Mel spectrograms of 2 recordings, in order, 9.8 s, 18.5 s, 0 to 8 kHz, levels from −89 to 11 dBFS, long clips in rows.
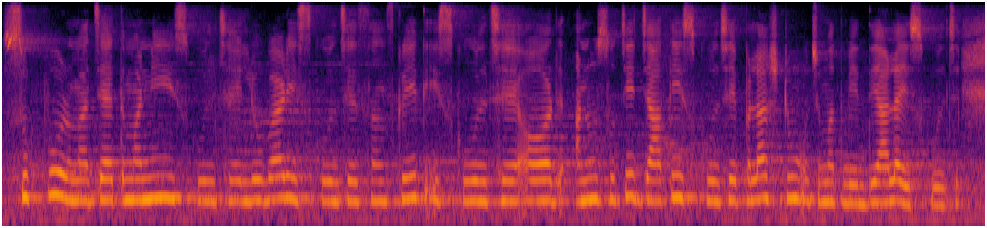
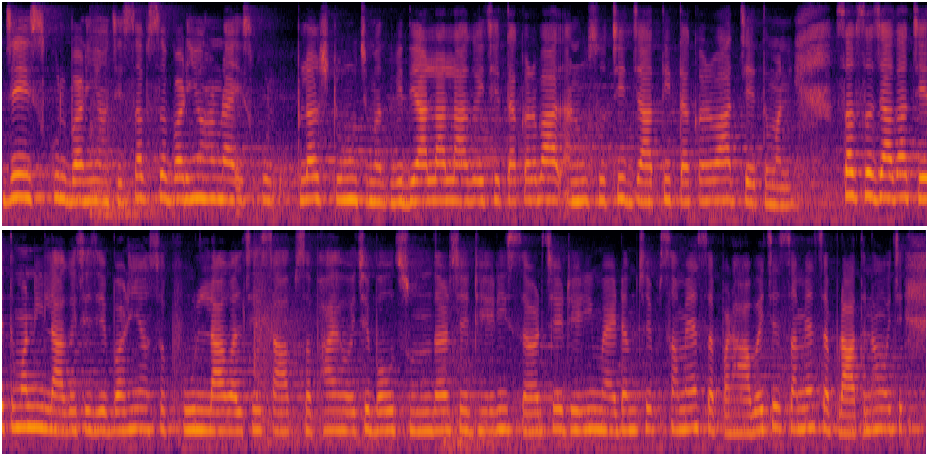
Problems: background sounds at intervals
